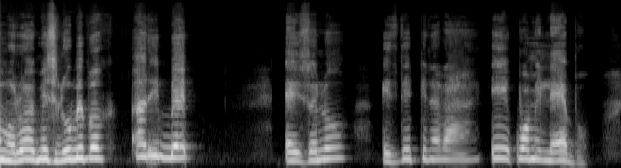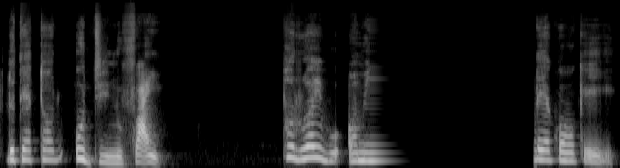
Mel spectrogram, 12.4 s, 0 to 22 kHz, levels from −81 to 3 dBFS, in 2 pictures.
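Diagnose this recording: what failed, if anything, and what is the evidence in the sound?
Microphone overload, likely at the converter. From 0.77 to 0.95 s the loudest speech peaks are flattened, about 2 dB over full scale, giving a harsh crackle.

Microphone volume stepped down, likely by call processing. Level drops abruptly at 1.02 s by 4 dB, just after the distorted peak, then at 2.04 s by 2 dB.

Long network dropout, likely. Sound stops arriving at 9.91 s. A fading buzz fills in, then about 1.3 s of silence follows. Audio resumes at 11.57 s with roughly 1.6 s missing.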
